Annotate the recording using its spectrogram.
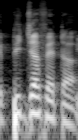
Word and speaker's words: Pigafetta: And also Pigeon... Pigafetta, you pronounce the G like a J. – Okay, Pigafetta.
